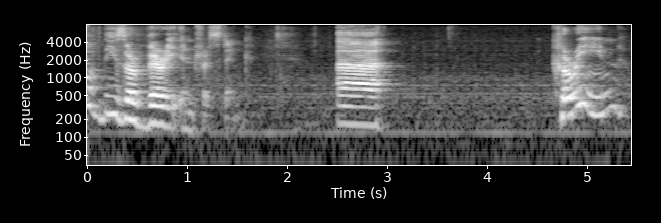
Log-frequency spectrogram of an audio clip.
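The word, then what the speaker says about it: Kerene: Kareen, or Kareni, I believe they pronounce it in the show, is not very interesting.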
